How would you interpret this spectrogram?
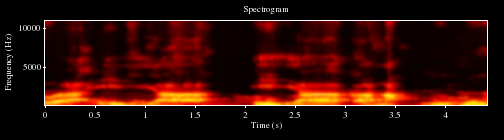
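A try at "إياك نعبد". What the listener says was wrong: Nah, di situ jangan lupa ada dhammah. Wudu, ada dua dhammah di situ. Iyyaka na'budu. Dhammah. Pendek.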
